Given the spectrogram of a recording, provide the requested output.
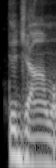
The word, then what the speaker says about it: DeJohn: Is it DeJohn Watson, or is it just John? Like, what is his name? – DeJohn? How do you say it? – DeJohn Watson.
